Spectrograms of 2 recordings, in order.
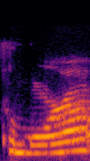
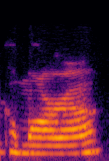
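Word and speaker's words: camorra: The word can be pronounced Kimura or Kimara.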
